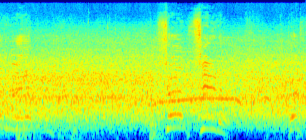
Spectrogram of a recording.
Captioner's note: applause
